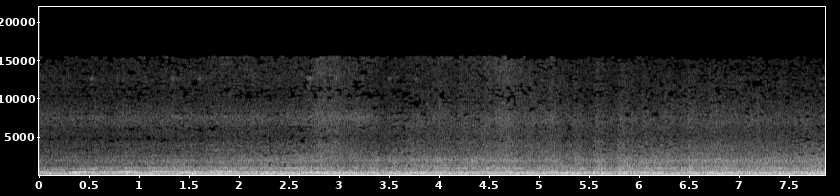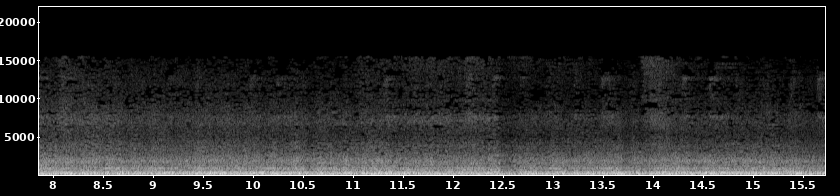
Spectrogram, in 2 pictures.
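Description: Diesel-electric locomotive pulling a passenger train out along the platform, its engine running steadily as it passes, followed by the coaches rolling by on the rails.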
